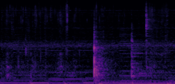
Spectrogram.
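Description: Caramel cooks in a pot on the stove with a faint, quiet sizzle and soft bubbling, plus a single stirring scrape partway through, with no voices.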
